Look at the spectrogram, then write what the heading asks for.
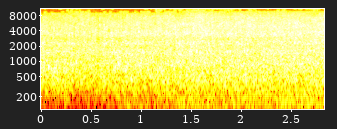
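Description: Small streams flowing in the Carpathian mountains, a steady rushing hiss of water, close and continuous, with no talk.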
